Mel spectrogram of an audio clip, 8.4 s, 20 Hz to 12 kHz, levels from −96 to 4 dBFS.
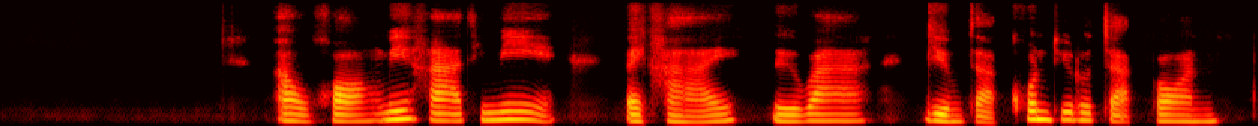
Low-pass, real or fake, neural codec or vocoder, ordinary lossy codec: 10.8 kHz; fake; codec, 24 kHz, 0.9 kbps, DualCodec; none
